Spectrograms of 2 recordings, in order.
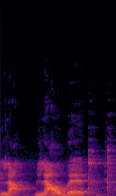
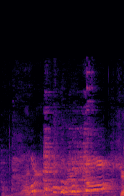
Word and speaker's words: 老板: 老板。老板。So here, L-A-O, 老 ban, B-A-N.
